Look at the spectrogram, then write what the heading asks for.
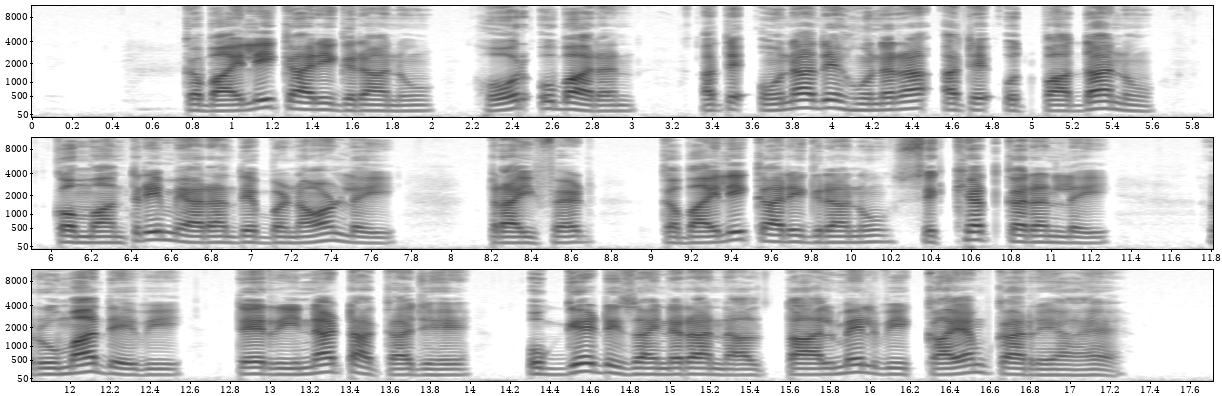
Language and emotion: Punjabi, neutral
